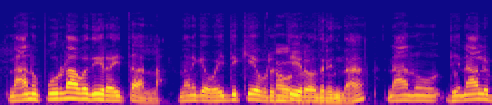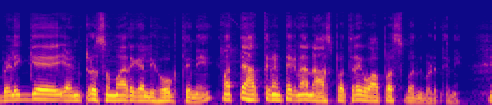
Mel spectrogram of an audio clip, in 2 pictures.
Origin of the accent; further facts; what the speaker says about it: Athani, Karnataka, India; ನಮ್ಮ ಊರು ಅಥಣಿ. ಅಥಣಿ ಒಳಗೆ ನಮ್ಮ ಕುಟುಂಬದಿಂದ ಬಂದಂತಹ ಜಮೀನು ಅಲ್ಲಿರೋದ್ರಿಂದ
